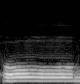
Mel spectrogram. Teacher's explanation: ओ जो है वो प्लुत है, उसको देर तक खींचना है, ठीक है। खींचने का मतलब है उसमें तीन मात्राएं हैं, ठीक है।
